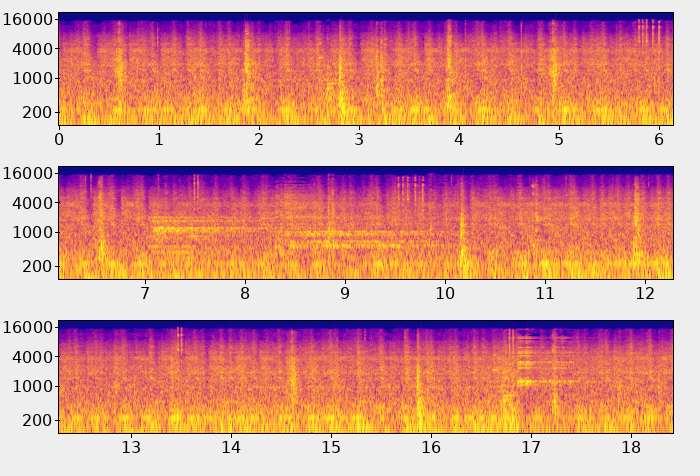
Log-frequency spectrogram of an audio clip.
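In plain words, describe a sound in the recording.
A machine rattles and clanks as it is worked on.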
